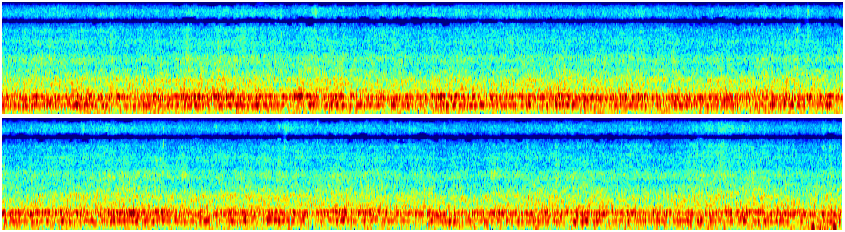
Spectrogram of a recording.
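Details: Constant humming of pollinating bees, a dense low buzz that never pauses, steady in loudness throughout, with a slight thump at the very end.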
